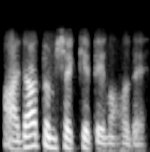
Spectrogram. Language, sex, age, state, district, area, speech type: Sanskrit, female, 45-60, Karnataka, Dakshina Kannada, urban, conversation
